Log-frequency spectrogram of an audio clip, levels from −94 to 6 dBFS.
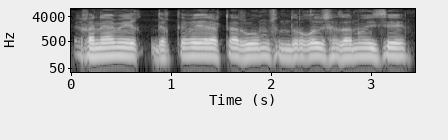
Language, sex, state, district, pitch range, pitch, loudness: Bengali, male, Assam, Hailakandi, 130-145 Hz, 140 Hz, -17 LUFS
